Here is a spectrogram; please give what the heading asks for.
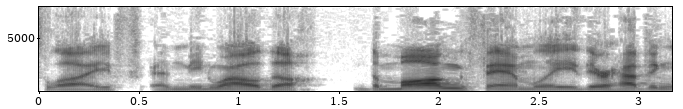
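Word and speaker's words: Hmong: I am I'm going to be specific they're Kong no incorrect pronunciation try again yeah try again Tim Hong no try again they literally tell you in the movie How to pronounce it Mong yes there you go oh silent h yeah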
